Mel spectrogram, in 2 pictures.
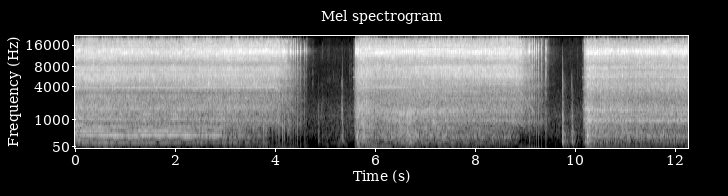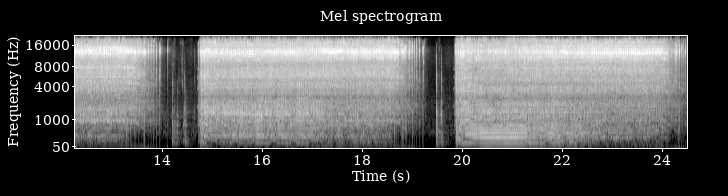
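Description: A power tool with an 8mm socket runs in four long bursts on screws beneath a Dodge Durango's wheel well, each buzzing whir loud and close, separated by short silent pauses.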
